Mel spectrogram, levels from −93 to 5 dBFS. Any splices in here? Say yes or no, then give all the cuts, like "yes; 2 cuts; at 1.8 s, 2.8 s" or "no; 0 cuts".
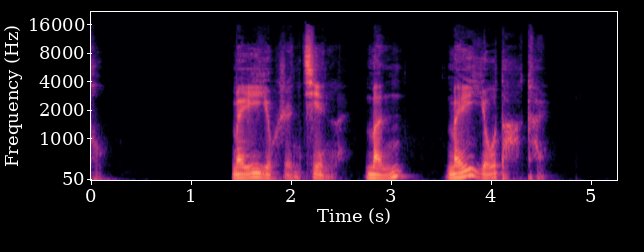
yes; 1 cut; at 2.7 s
